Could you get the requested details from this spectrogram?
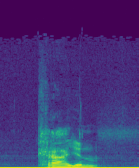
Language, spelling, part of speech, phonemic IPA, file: Dutch, kraaien, verb / noun, /ˈkraːi̯.ə(n)/, Nl-kraaien.ogg
- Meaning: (verb) 1. to crow, make to sound of roosters and certain other birds 2. to talk or cry affirmatively, in triumph, frolicking etc; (noun) plural of kraai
